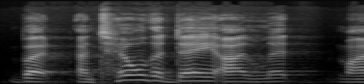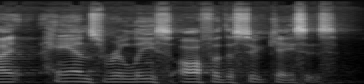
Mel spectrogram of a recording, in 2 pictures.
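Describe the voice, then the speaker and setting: In an ordinary speaking voice, a man speaks at a fairly slow pace with a fairly high pitch and ordinary pitch variation. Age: 60s. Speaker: coffee roaster and business owner. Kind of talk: casual interview chat.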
